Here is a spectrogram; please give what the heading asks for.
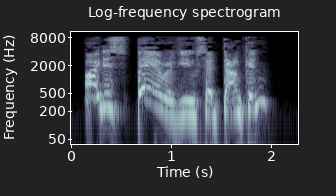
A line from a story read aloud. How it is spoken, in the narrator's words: he shouted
